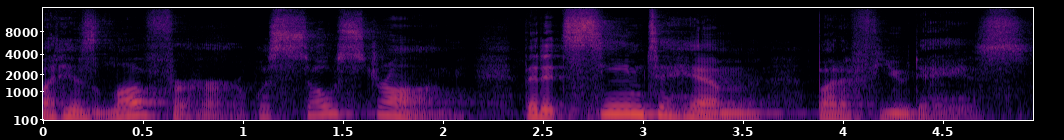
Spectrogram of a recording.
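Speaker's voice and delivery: soft, swooping, syrupy sappy romantic voice. Reading aloud from Bible chapter 29 to the audience, in a sappy romance-novel voice. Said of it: "you have to read it in this voice".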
